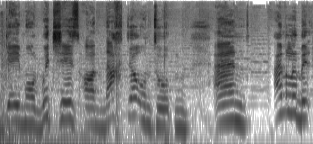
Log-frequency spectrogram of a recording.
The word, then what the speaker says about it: Nacht der Untoten: can go outside in Nacht der Untoten, that's what it's pronounced in German.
